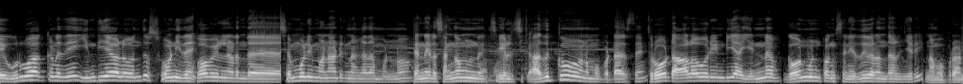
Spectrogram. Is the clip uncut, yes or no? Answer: no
